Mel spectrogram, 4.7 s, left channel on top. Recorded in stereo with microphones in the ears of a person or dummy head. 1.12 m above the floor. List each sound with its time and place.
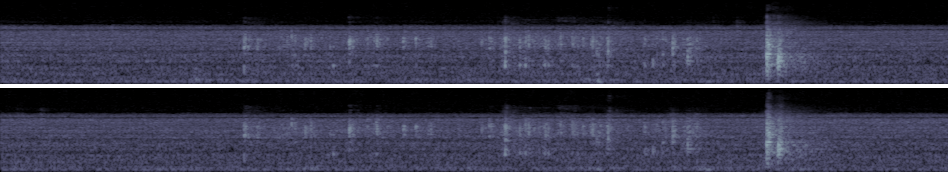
1.2 s typing on a keyboard: 15° left (ahead or behind), 0.7 m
